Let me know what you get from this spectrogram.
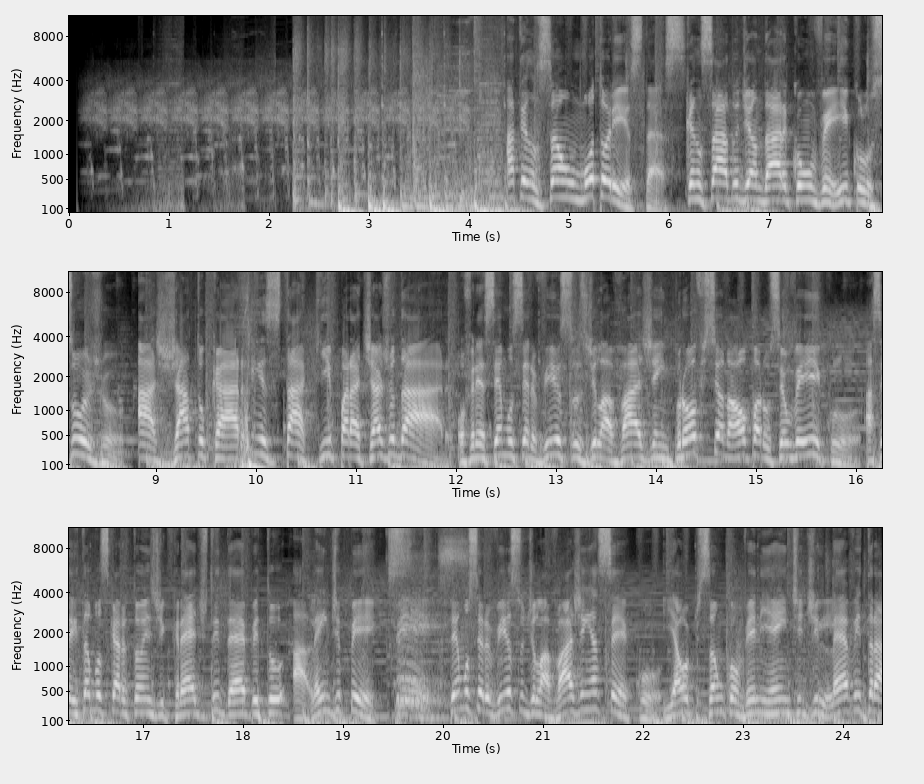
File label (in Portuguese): Locutor; Jatto Car Rio Verde GO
